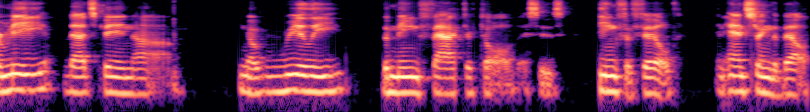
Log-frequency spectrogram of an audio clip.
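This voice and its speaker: Very slow, monotone, flat speech from a man with a fairly high voice. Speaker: school social worker. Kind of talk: casual interview.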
